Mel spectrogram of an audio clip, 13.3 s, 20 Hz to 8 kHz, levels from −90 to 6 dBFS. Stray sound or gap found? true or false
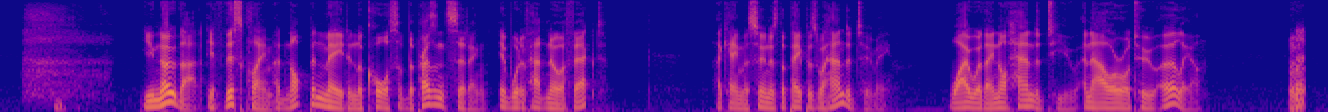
true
